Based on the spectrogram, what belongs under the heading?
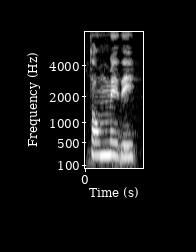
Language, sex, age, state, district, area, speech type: Telugu, female, 18-30, Telangana, Mahbubnagar, urban, read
